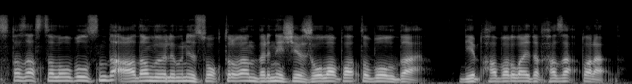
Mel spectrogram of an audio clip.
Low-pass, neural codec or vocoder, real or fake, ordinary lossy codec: none; autoencoder, 22.05 kHz, a latent of 192 numbers a frame, VITS, trained on many speakers; fake; none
